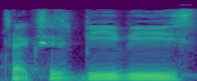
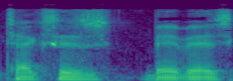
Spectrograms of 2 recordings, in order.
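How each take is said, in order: First: Bebes is said like English letters B B. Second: Bebes has its original, non-English pronunciation. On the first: "we go off" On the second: "the original pronunciation will be"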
